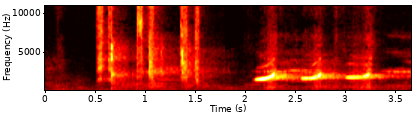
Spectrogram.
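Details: Talking Indian parrot, a rose-ringed parakeet: a few soft dry clicks, then three clear whistled notes, each sliding upward and run together, with a steadier whistle held at the end.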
